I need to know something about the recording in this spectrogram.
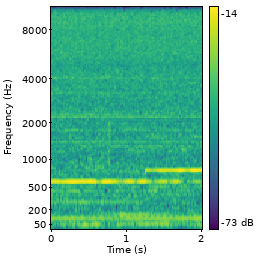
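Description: Soft ambient meditation music under a guided relaxation: a long held pure tone, like a singing bowl, fades out and a slightly higher one comes in about a second in, over a low steady drone.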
